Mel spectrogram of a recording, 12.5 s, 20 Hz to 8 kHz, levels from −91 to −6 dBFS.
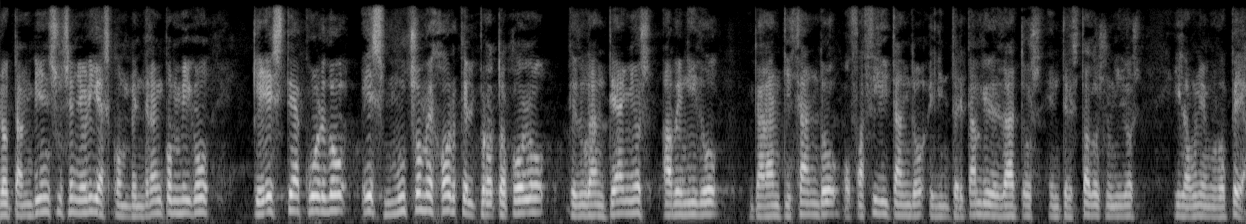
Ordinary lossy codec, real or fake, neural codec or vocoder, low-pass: none; fake; codec, 16 kHz, 4 kbps, FreqCodec, smaller model; 7.2 kHz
